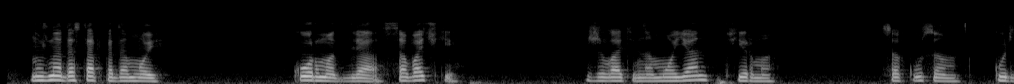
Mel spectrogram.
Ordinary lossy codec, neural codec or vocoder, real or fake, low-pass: Opus, 32 kbps; none; real; 7.2 kHz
